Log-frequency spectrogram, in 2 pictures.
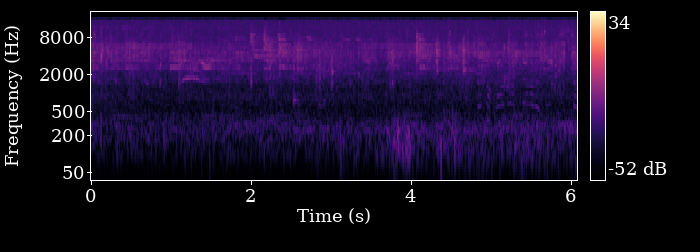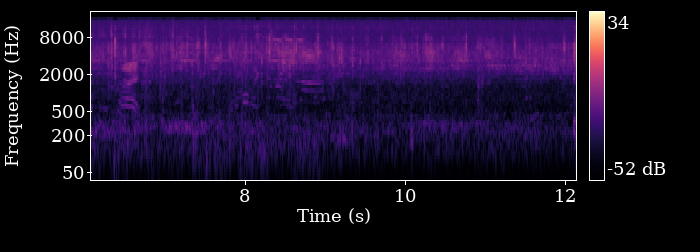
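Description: Hooves thud on soft sand as a horse canters.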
